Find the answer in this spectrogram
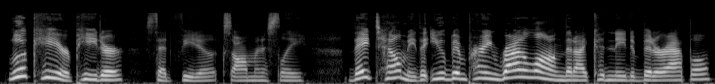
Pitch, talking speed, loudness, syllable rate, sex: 225 Hz, 185 wpm, -18 LUFS, 5.0 syllables/s, female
